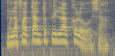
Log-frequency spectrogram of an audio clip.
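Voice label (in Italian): "pillaccolosa", dialettale, crespinese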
